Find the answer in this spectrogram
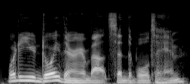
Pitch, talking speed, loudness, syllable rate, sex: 115 Hz, 315 wpm, -16 LUFS, 8.0 syllables/s, male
